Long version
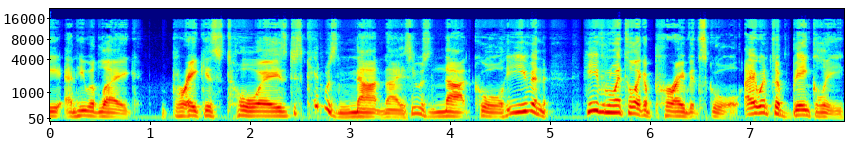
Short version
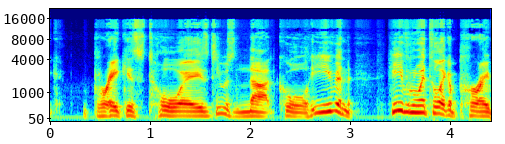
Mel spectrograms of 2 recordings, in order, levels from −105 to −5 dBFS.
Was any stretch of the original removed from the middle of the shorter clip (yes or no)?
yes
